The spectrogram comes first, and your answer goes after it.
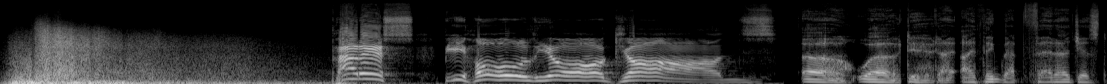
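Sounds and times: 
thunder sound effect: 0.0 - 3.4
speech: 3.4 - 11.0.

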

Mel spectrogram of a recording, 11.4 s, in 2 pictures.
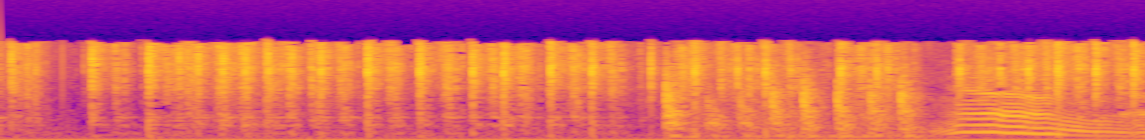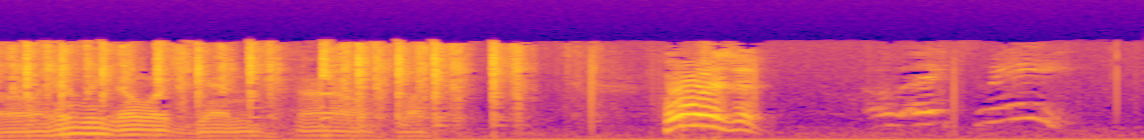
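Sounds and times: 
typing on a manual typewriter: 0.0 - 8.4
knocking on a door: 3.3 - 5.4
speech: 9.0 - 9.6.

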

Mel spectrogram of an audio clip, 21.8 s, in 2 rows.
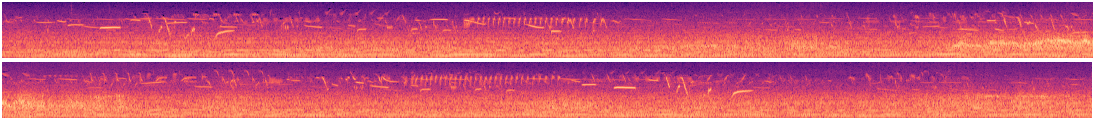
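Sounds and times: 
birds chirping and trilling: 0.1 - 21.8
steady low wind roar: 5.7 - 15.0, 18.7 - 21.8.

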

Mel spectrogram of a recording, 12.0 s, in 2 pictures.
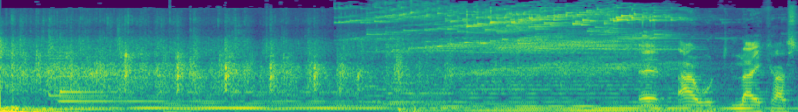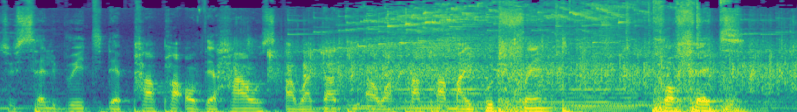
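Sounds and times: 
audience clapping hands: 0.0 - 5.0, 8.2 - 11.9
speech: 5.0 - 11.7.

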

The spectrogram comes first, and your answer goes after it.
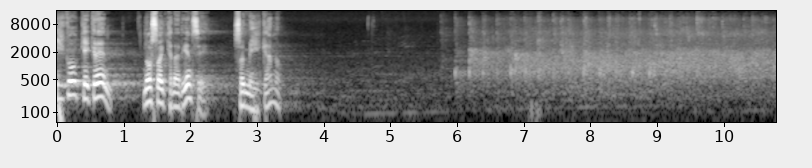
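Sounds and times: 
speech: 0.0 - 3.5
audience applause: 5.8 - 10.7.

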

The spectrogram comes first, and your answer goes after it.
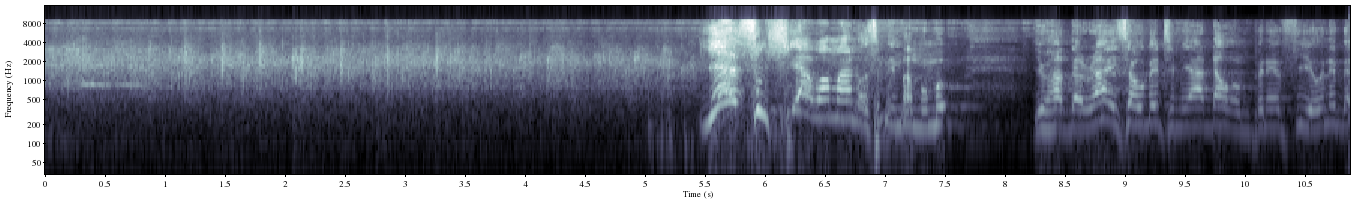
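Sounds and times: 
crowd clapping hands: 0.0 - 7.3
speech: 5.5 - 7.6, 8.2 - 10.8.

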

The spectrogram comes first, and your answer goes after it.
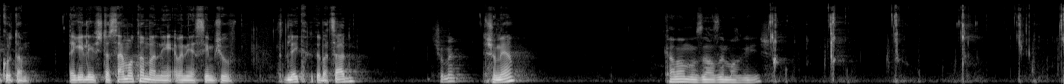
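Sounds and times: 
speech: 0.0 - 3.7, 4.3 - 5.3, 6.6 - 7.9
fingers being licked: 7.6 - 10.6.

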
